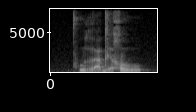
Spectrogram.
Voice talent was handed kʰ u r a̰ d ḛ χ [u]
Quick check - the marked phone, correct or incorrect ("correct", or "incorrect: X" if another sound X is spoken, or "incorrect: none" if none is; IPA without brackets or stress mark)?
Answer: correct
